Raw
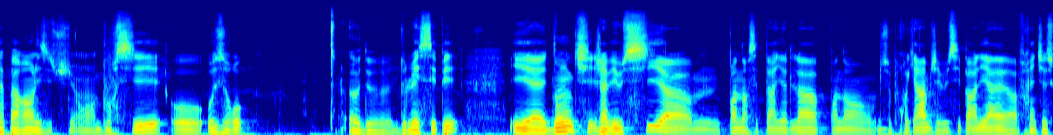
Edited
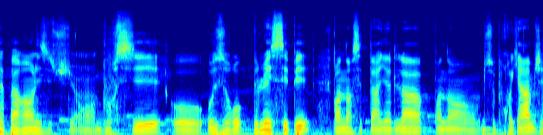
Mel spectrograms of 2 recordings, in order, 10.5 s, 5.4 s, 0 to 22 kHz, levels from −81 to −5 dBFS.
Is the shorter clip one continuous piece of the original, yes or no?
no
